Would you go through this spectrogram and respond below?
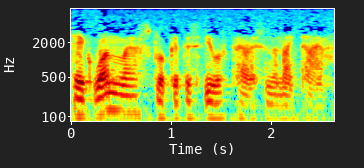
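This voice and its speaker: A man's voice: low-pitched, lively intonation, brisk, slight background noise. An actor playing an earnest, devoted young man in love, speaking ardently in an old radio drama. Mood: reassuring. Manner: ardent, pleading. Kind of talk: 1940s radio acting. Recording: dull lo-fi old radio recording.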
